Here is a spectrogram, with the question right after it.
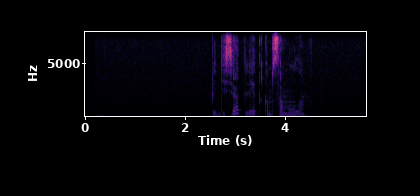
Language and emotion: Russian, neutral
